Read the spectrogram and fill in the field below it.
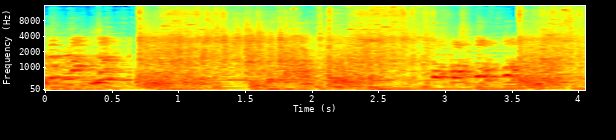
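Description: A sudden loud crack at the start gives way to several seconds of harsh splintering and crunching, like a chair leg being broken off up close, with muffled voices faintly underneath.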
